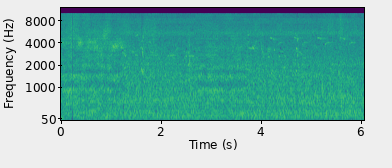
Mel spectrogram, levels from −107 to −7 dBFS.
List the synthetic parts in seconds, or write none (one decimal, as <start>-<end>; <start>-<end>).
0.0-1.2; 2.7-3.7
